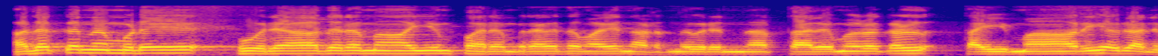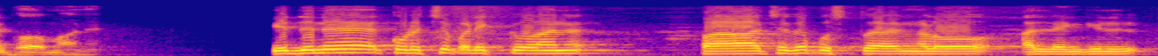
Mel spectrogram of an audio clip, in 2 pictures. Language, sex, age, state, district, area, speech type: Malayalam, male, 60+, Kerala, Malappuram, rural, spontaneous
